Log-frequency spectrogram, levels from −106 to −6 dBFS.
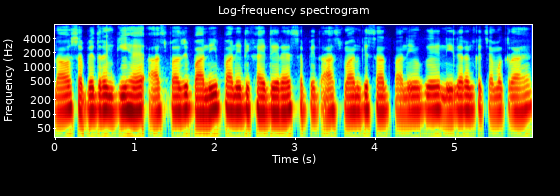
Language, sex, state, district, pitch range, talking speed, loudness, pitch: Urdu, male, Bihar, Saharsa, 115-125 Hz, 230 wpm, -15 LUFS, 120 Hz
